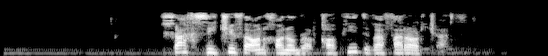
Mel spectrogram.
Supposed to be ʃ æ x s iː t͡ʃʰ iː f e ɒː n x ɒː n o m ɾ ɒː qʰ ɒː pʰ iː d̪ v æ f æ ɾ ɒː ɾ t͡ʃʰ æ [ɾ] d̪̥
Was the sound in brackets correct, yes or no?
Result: yes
